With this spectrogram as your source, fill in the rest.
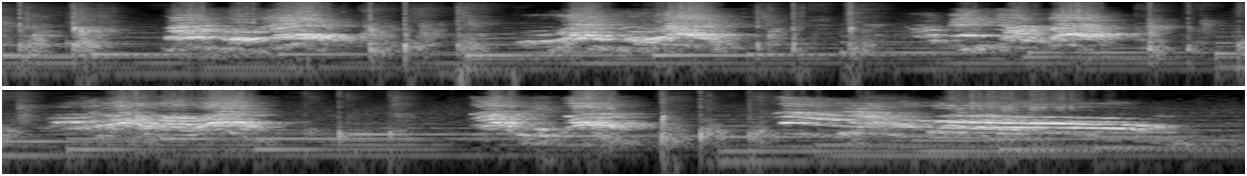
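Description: Classroom of young schoolchildren performing the tepuk panggung chant: rhythmic bursts of group clapping alternating with shouted chanted words, repeated in about six loud phrases over a steady hum.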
